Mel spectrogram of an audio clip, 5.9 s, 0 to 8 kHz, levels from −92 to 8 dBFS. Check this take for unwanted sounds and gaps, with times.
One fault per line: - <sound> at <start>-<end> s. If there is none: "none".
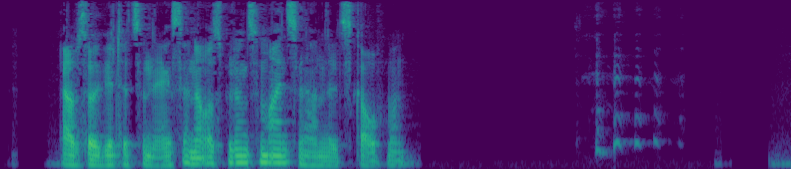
- laugh at 4.3-5.2 s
